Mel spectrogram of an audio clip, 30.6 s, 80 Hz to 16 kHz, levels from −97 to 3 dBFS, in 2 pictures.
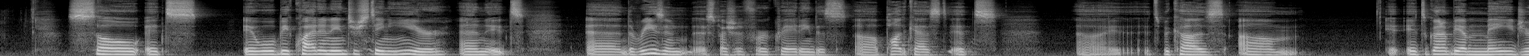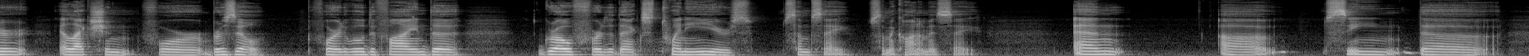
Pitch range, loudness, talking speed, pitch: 180-200 Hz, -23 LUFS, 110 wpm, 185 Hz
